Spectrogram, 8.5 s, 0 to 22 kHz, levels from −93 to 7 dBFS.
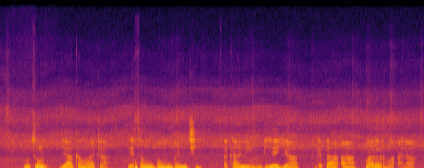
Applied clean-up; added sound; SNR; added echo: none; Engine; 14 dB; none.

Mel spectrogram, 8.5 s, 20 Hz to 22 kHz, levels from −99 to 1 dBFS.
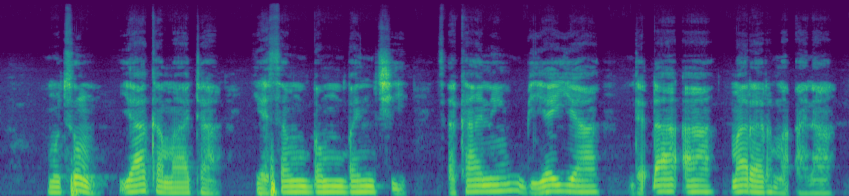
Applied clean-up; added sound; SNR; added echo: none; none; none; none.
